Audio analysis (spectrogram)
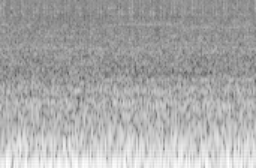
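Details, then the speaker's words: Ford Explorer idling after throttle body cleaning for rough idle: steady low rumble with no stumble or surging, idle even and smooth. "all right everything's sounds clean better than it was before"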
